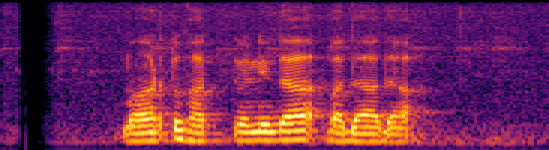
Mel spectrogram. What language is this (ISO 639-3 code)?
sin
